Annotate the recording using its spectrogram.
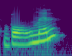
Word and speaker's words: Bohlmann: Today, I have Elizabeth Bowman.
